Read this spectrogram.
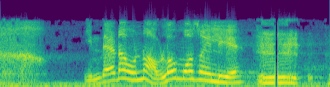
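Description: A boy speaks with surprise.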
